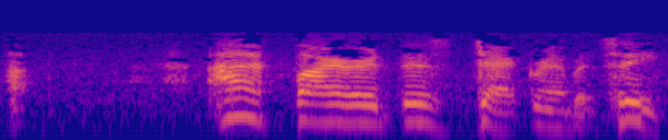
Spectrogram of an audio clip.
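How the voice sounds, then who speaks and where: A man's voice: high voice, slow pace, husky, exaggerated voice. A man in a radio drama playing a folksy, rambling American detective who poses as an affable hunter. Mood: rambling, uneasy. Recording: thin phone-like old radio, noisy.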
